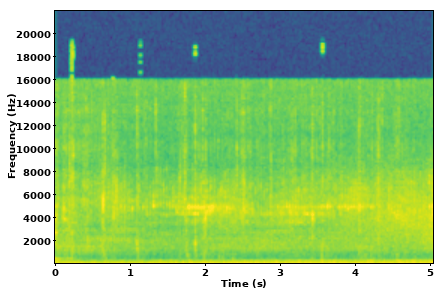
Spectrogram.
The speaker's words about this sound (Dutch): Het vliegtuig eh, wordt naar buiten gereden vanuit de, de hangar, klaargemaakt voor de vlucht naar uh, Rauwveen.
